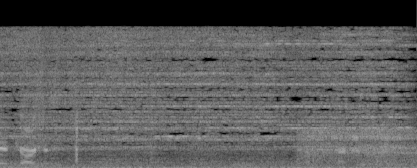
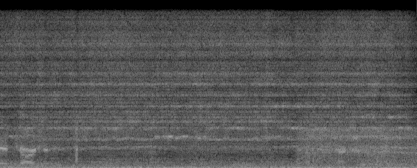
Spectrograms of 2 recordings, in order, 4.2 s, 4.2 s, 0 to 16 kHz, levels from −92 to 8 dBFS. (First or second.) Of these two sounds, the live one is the first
